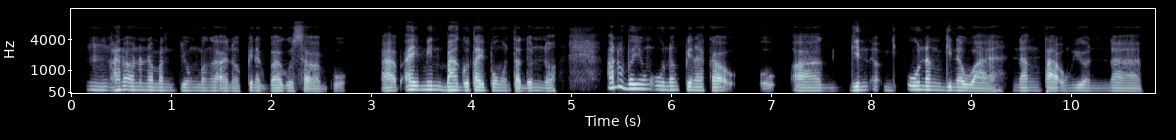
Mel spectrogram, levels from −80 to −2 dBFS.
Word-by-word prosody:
Hmm, 150 Hz, -2 st, -6 dB
ano-ano 150 Hz, -1 st, +1 dB
naman 140 Hz, -2 st, -3 dB
'yung 130 Hz, -1 st, -5 dB
mga 125 Hz, -2 st, -3 dB
ano, 115 Hz, -2 st, -7 dB
pinagbago 120 Hz, -2 st, -2 dB
sa 110 Hz, -3 st, -1 dB
bu -, -, -10 dB, 0.3 s
ah, 125 Hz, +2 st, +3 dB
I 165 Hz, 0 st, +7 dB
mean 165 Hz, -1 st, 0 dB
bago 145 Hz, 0 st, +5 dB
tayo 145 Hz, 0 st, +6 dB
pumunta 125 Hz, -4 st, 0 dB
do'n 120 Hz, +2 st, -2 dB
'no. 120 Hz, -2 st, -4 dB, 0.5 s
Ano 285 Hz, -, +4 dB
ba 205 Hz, -6 st, +7 dB
'yung 195 Hz, -1 st, +1 dB
unang 160 Hz, -1 st, -1 dB
pinaka 140 Hz, -3 st, +2 dB, 0.3 s
u -, -, -7 dB, 0.2 s
ah, 125 Hz, 0 st, 0 dB, 0.2 s
gin 150 Hz, +1 st, +1 dB
ah, 145 Hz, -, -8 dB, 0.3 s
unang 160 Hz, -2 st, +3 dB
ginawa 125 Hz, -5 st, +1 dB
ng 125 Hz, 0 st, -4 dB
taong 120 Hz, -1 st, +2 dB
'yun 115 Hz, -2 st, -5 dB
na, 115 Hz, -2 st, -4 dB
130 Hz, 175 wpm, -22 LUFS, 120-150 Hz, 0.5 s, I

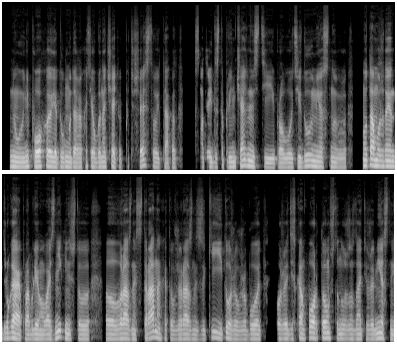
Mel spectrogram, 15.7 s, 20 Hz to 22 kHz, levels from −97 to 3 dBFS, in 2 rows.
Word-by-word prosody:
Ну 110 Hz, -2 st, +3 dB
неплохо. 120 Hz, +1 st, +4 dB
Я 115 Hz, -1 st, +5 dB
думаю, 110 Hz, 0 st, 0 dB
даже 105 Hz, -1 st, +1 dB
хотел 115 Hz, 0 st, -3 dB
бы 110 Hz, +1 st, -1 dB
начать 110 Hz, -2 st, 0 dB
вот -, -, -11 dB
путешествовать, 120 Hz, -6 st, -4 dB
так 95 Hz, -2 st, -5 dB
вот 100 Hz, -1 st, -5 dB, 0.3 s
смотреть 110 Hz, -2 st, -5 dB
достопримечательности 110 Hz, +3 st, -1 dB
и 100 Hz, -1 st, +1 dB
пробовать 100 Hz, 0 st, -1 dB
еду 125 Hz, +4 st, +1 dB
местную. 110 Hz, -4 st, -1 dB, 0.3 s
Но 135 Hz, 0 st, +3 dB
там 135 Hz, -2 st, +7 dB
уже, 125 Hz, -1 st, +2 dB
наверно, 120 Hz, -2 st, +4 dB
другая 125 Hz, -3 st, +5 dB
проблема 105 Hz, 0 st, 0 dB
возникнет, 110 Hz, +2 st, 0 dB
что, 105 Hz, -2 st, -3 dB, 0.3 s
э, 110 Hz, -, -3 dB
в 110 Hz, +1 st, +1 dB
разных 110 Hz, -2 st, +2 dB
странах 120 Hz, +1 st, +1 dB
это 110 Hz, -, -7 dB
уже 105 Hz, +1 st, -4 dB
разные 105 Hz, -1 st, -1 dB
языки. 105 Hz, +7 st, -5 dB
И -, -, -5 dB
тоже 110 Hz, -5 st, -1 dB
уже 100 Hz, 0 st, -5 dB
будет 110 Hz, 0 st, -2 dB, 0.3 s
уже 115 Hz, 0 st, -2 dB
дискомфорт 120 Hz, +3 st, 0 dB
в -, -, -36 dB
том, 125 Hz, 0 st, +3 dB
что 120 Hz, -3 st, -9 dB
нужно 110 Hz, -1 st, -3 dB
знать 110 Hz, +1 st, -4 dB
уже 110 Hz, 0 st, -3 dB
местный 115 Hz, -2 st, 0 dB
110 Hz, 180 wpm, -23 LUFS, 105-120 Hz, 0.3 s, там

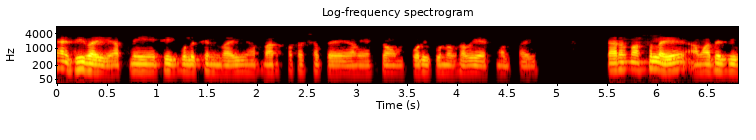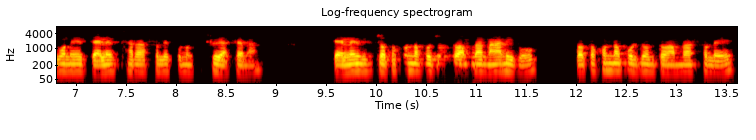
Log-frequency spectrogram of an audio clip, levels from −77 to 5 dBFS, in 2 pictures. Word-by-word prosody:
হ্যাঁ 150 Hz, -, +4 dB
জি 135 Hz, -, +3 dB
ভাই 110 Hz, -3 st, +8 dB, 0.2 s
আপনি 115 Hz, +2 st, -5 dB, 0.2 s
ঠিক 115 Hz, -2 st, -1 dB
বলেছেন 110 Hz, 0 st, -2 dB
ভাই, 100 Hz, 0 st, 0 dB, 0.2 s
আপনার 105 Hz, 0 st, -3 dB
কথার -, -, -11 dB
সাথে 100 Hz, -, -6 dB, 0.2 s
আমি 95 Hz, 0 st, -7 dB
একদম 100 Hz, 0 st, -5 dB, 0.2 s
পরিপূর্ণভাবে 100 Hz, -1 st, -4 dB
একমত 95 Hz, 0 st, -13 dB
ভাই। 90 Hz, -1 st, -8 dB, 0.8 s
কারণ 125 Hz, +2 st, +3 dB
আসলে 135 Hz, -2 st, +4 dB, 0.3 s
আমাদের 110 Hz, +3 st, +2 dB
জীবনে 115 Hz, 0 st, +1 dB, 0.2 s
চ্যালেঞ্জ 110 Hz, +2 st, +4 dB
ছাড়া 110 Hz, -1 st, +1 dB
আসলে 110 Hz, 0 st, -4 dB
কোন -, -, -7 dB
কিছুই 465 Hz, -, 0 dB
আসেনা। -, -, -2 dB, 0.8 s
চ্যালেঞ্জ 110 Hz, +3 st, +5 dB, 0.2 s
যতক্ষণ 110 Hz, +1 st, 0 dB
না 115 Hz, -, +3 dB
পর্যন্ত 115 Hz, 0 st, -4 dB
আমরা 115 Hz, +1 st, +3 dB
না 105 Hz, -, +6 dB
নিব, 110 Hz, -3 st, -1 dB, 0.6 s
ততক্ষণ 115 Hz, +4 st, 0 dB
না 120 Hz, -, +3 dB
পর্যন্ত 115 Hz, -2 st, -2 dB
আমরা 105 Hz, +1 st, 0 dB
আসলে 100 Hz, -2 st, -2 dB
110 Hz, 165 wpm, -24 LUFS, 105-115 Hz, 0.8 s, ভাই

